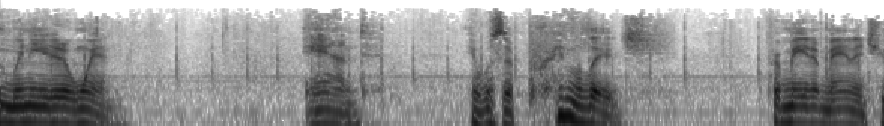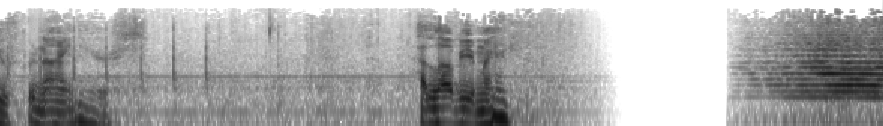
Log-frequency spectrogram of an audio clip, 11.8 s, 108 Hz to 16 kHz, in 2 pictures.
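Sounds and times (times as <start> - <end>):
speech: 0.0 - 0.9, 2.0 - 4.4, 5.2 - 6.9, 8.7 - 9.4
train horn sound effect: 10.8 - 11.7.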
